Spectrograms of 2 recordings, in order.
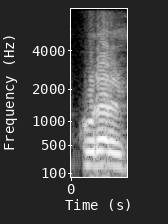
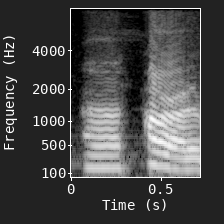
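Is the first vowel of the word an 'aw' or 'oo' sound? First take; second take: oo; aw. First: The first vowel sounds like 'oo'. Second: The first vowel sounds like 'aw'. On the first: The speaker calls it wrong. "और लोग इसको कुरल कहते हैं, पर कुरल नहीं है" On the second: The speaker calls it right. "कॉरल कॉरल बोला जाता है"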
